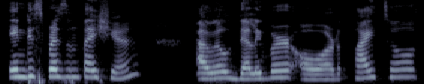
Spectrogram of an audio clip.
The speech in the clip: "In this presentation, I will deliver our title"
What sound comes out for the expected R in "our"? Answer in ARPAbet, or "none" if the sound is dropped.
R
